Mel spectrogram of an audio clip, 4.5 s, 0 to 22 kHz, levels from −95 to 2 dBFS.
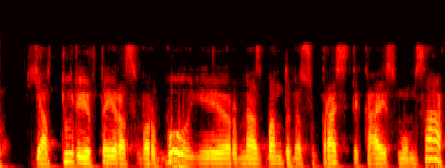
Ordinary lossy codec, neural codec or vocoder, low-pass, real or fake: AAC, 48 kbps; vocoder, 44.1 kHz, 128 mel bands every 256 samples, BigVGAN v2; 7.2 kHz; fake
